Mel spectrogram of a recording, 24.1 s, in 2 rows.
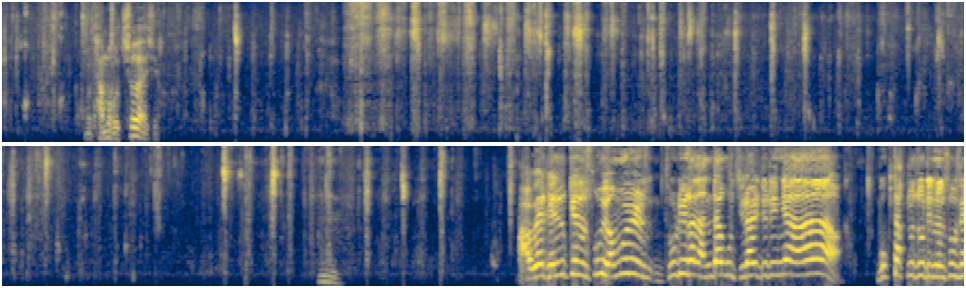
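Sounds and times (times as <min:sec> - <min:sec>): wet chewing and lip smacks: 0:00.0 - 0:18.5, 0:22.5 - 0:23.0.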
